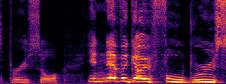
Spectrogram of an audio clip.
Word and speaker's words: Brusaw: or they've gone full brush or you never Bruce or sorry I keep pronouncing that wrong I think it's Bruce or you never go full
